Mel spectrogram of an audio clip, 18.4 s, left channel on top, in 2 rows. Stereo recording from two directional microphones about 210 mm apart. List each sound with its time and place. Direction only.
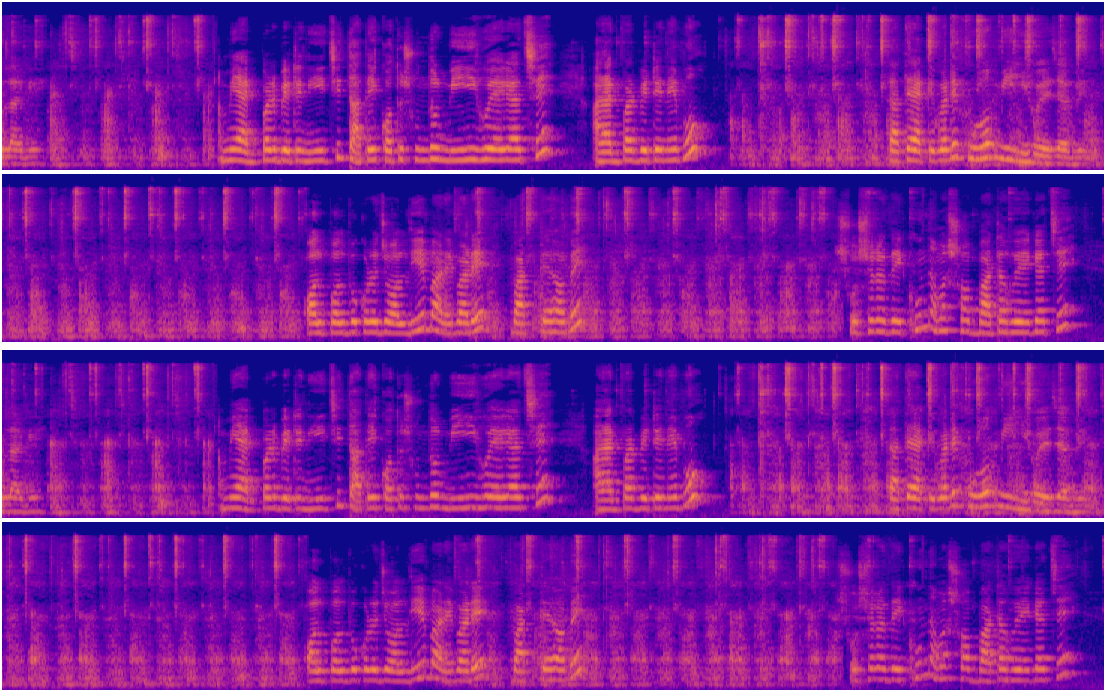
1.8 s speech: 40° left (ahead or behind)
7.3 s speech: 30° left (ahead or behind)
11.7 s speech: 35° left (ahead or behind)
16.1 s speech: 40° left (ahead or behind)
